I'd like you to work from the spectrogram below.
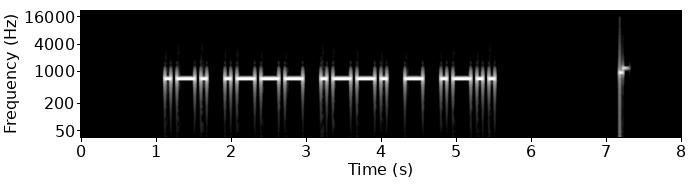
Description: Morse code, heard as a keyed tone, about 15 wpm, 700 Hz. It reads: RJPTL
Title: Code Groups - 5 Letters - 15wpm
